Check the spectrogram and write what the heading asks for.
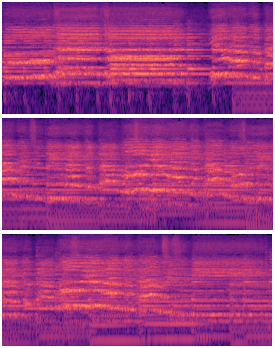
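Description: Junior high treble choir of young girls singing with piano accompaniment; low piano notes come in underneath about four and a half seconds in.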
